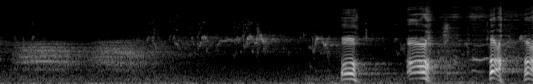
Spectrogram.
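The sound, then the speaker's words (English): A crow protecting her nest of babies gives three loud caws in quick succession near the end, each sweeping downward in pitch, following a stretch of muffled, murky background sound. “The crow is just protecting her babies.”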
